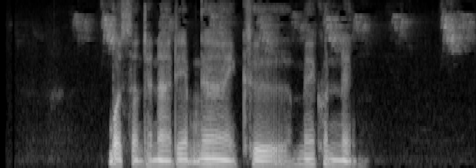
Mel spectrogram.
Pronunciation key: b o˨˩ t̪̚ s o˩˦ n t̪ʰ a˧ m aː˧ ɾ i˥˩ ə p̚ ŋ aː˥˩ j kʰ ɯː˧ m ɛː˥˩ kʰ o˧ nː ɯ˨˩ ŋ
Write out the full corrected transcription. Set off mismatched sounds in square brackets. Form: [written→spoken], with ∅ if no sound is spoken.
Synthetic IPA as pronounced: b o˨˩ t̪̚ s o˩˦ n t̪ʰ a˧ [m→n] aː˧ ɾ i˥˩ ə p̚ ŋ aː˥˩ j kʰ ɯː˧ m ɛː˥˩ kʰ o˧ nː ɯ˨˩ ŋ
